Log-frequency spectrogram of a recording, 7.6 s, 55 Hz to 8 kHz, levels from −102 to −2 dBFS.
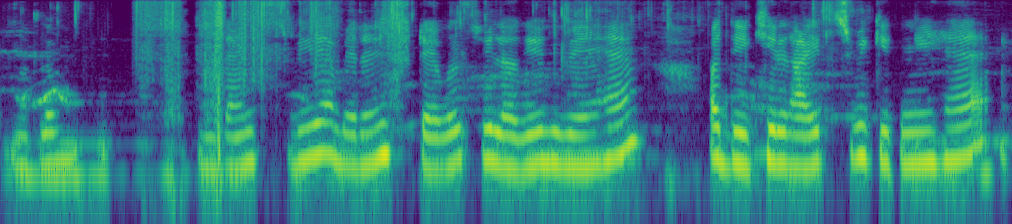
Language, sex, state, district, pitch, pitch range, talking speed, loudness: Hindi, female, Bihar, Bhagalpur, 215 Hz, 195-230 Hz, 125 wpm, -22 LUFS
